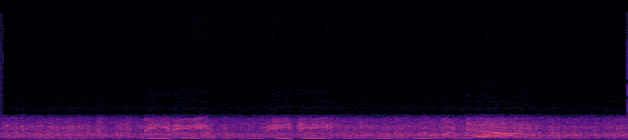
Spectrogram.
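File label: aircraft destroyed mood low, speech English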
